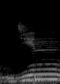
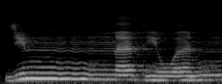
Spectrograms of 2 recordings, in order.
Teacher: Nah nunnya bertasydid dibaca gunnah. Jin jangan cepet-cepet di sini, minimal 2 harokat.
